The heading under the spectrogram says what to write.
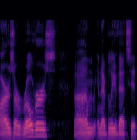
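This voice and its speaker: Against a quiet background, a man speaks with ordinary pitch variation, the sound dry and close with no echo. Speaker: motorsport event physician. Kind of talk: presentation with slides. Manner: fast; halting, many fillers.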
